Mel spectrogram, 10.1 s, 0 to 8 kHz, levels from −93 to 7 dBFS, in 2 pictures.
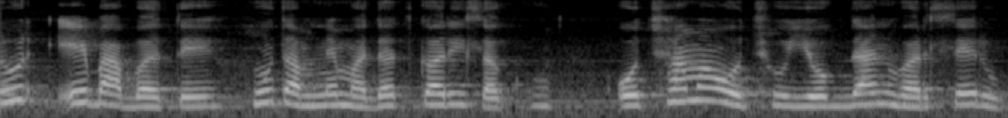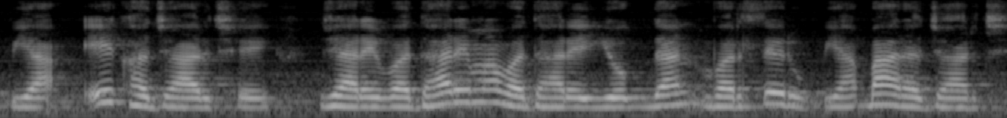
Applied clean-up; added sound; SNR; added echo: none; none; none; none.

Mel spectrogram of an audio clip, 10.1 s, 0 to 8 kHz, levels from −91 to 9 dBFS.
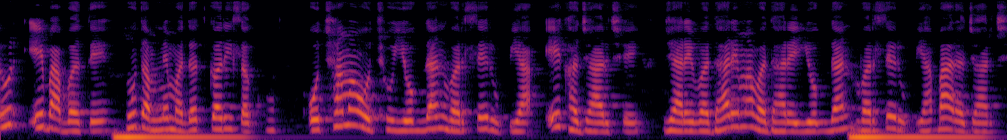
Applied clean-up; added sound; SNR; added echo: classical method log-MMSE.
